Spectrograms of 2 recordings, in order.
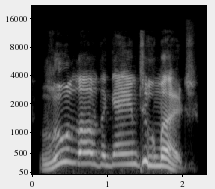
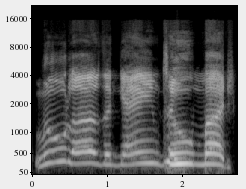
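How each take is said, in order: First: Said in the usual way. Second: Very slow, with the word too stretched and stressed; drawn-out emphasis. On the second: Shown as a demonstration. Narrator repeating, slowly stressing too much.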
